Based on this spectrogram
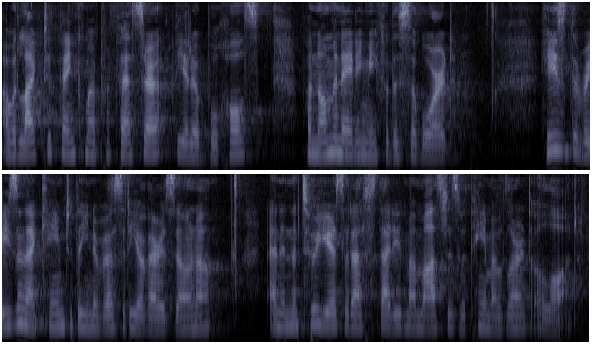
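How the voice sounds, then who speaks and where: With an Australian accent, a woman talks at a fairly quick pace and a medium pitch. Her intonation is flat and monotone. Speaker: graduate student, cellist. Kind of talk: graduation speech.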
